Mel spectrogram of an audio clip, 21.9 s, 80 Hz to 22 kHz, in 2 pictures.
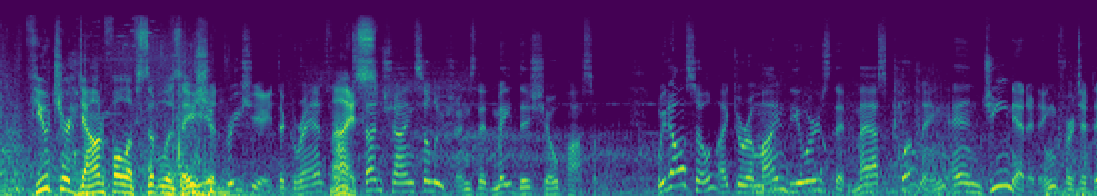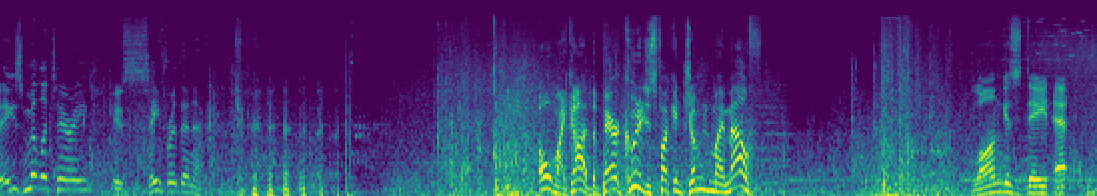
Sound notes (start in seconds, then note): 13.3 laughs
